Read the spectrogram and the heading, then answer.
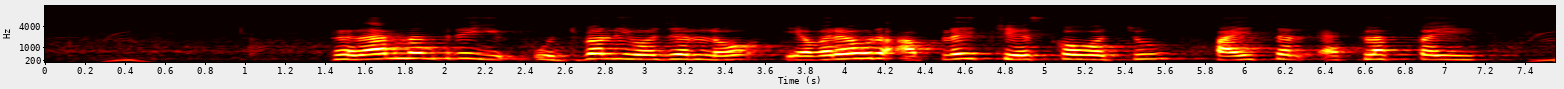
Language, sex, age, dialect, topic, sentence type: Telugu, female, 36-40, Telangana, banking, question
